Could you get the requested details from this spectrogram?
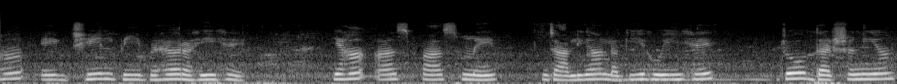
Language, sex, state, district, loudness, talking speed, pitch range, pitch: Hindi, female, Madhya Pradesh, Dhar, -15 LUFS, 105 wpm, 220-240 Hz, 225 Hz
